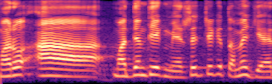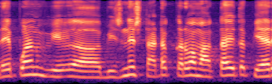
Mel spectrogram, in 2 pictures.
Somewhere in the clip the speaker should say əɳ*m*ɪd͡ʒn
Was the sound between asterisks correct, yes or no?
no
